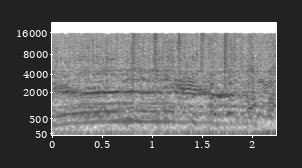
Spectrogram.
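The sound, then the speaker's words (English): A metal-cutting power saw, fitted with a blade made specifically to cut through metal and used to break into a bulletproof truck, revs up loud, its engine holding a steady, high droning whine with a slight pitch wobble throughout. “Okay, so this is a saw, obviously, but it has a blade specifically made to cut through metal.”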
